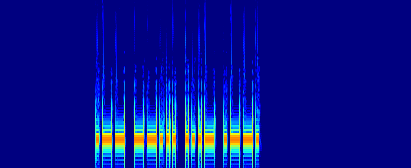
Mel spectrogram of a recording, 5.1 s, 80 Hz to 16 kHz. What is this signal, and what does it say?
Morse code, heard as a keyed tone, about 30 wpm, 700 Hz. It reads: W7VP
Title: Call Signs Repeated 2x - 30wpm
